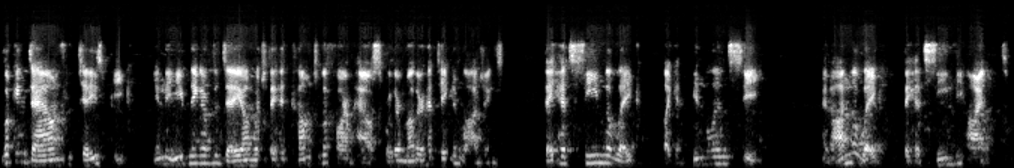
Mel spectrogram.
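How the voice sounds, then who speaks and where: Expressive male storyteller, lively pitch. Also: normal speed, creaky. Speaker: audiobook reader. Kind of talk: scripted storybook narration. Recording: dull audio with faint noise.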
